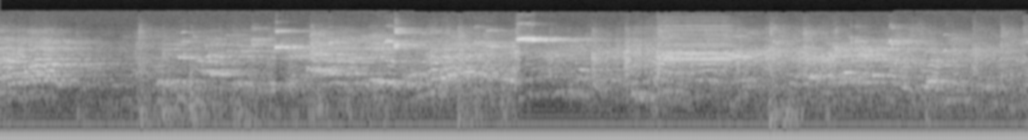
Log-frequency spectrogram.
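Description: A crowd of spectators chatters and shouts in a large echoing gym.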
